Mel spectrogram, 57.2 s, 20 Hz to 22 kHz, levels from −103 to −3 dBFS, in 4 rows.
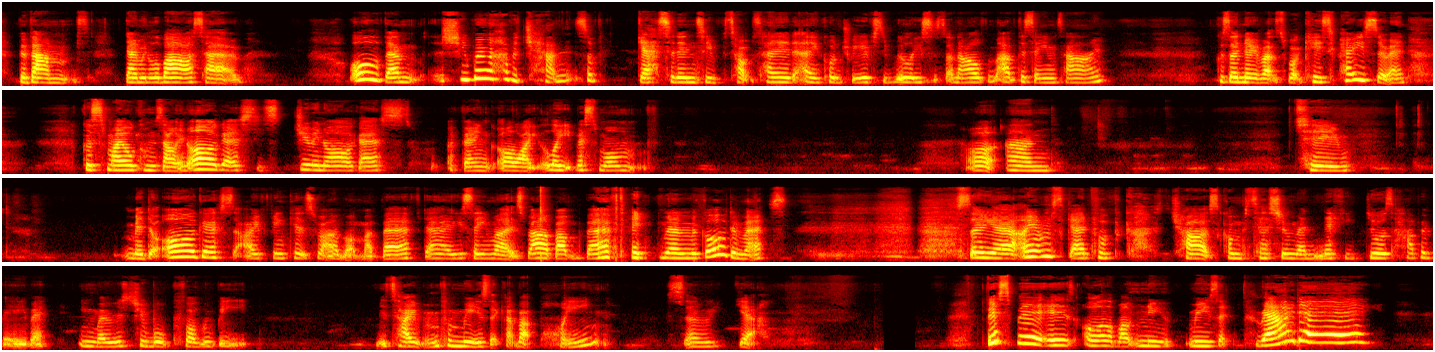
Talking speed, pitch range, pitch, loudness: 120 wpm, 210-295 Hz, 230 Hz, -27 LUFS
